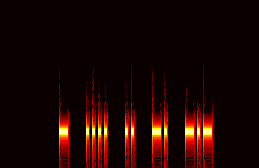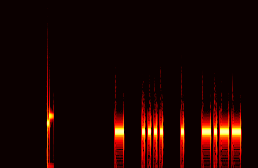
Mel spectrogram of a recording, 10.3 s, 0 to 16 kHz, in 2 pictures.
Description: Morse code, heard as a keyed tone, about 20 wpm, spaced as for 15 wpm, 700 Hz. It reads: THINK THEY
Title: 2x Character Spacing - Top 200 Words - 20wpm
